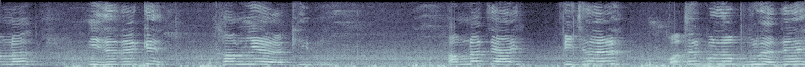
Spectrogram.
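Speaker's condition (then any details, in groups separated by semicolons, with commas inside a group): Cerebral palsy; all four limbs, since just after birth, wheelchair user; cannot use hands or legs, cannot self-propel wheelchair; speaking very difficult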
